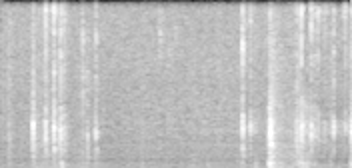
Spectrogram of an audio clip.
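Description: Faint computer keyboard typing: two short bursts of quick key clicks, the second about a second and a half in.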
